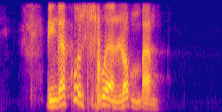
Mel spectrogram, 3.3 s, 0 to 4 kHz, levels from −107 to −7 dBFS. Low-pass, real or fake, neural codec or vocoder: 3.6 kHz; fake; codec, 24 kHz, 3 kbps, HILCodec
